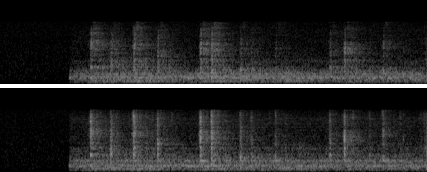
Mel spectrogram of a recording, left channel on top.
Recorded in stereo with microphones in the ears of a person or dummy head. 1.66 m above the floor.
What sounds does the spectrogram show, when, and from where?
0.7 s typing on a keyboard: 65° right (ahead or behind), 1.8 m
